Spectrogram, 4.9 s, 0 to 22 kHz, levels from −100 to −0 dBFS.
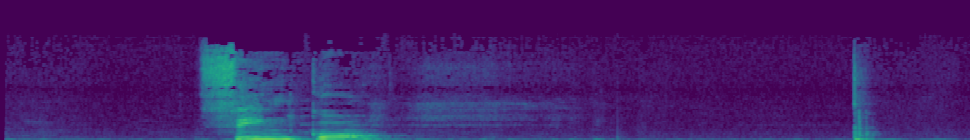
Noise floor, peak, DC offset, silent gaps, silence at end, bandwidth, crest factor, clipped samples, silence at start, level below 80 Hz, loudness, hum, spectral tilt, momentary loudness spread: -72 dBFS; -20 dBFS; under 0.1%; none; 0.5 s; 16 kHz; 20 dB; under 0.1%; 1 s; -64 dBFS; -34 LUFS; none; -3.5 dB/octave; 17 LU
